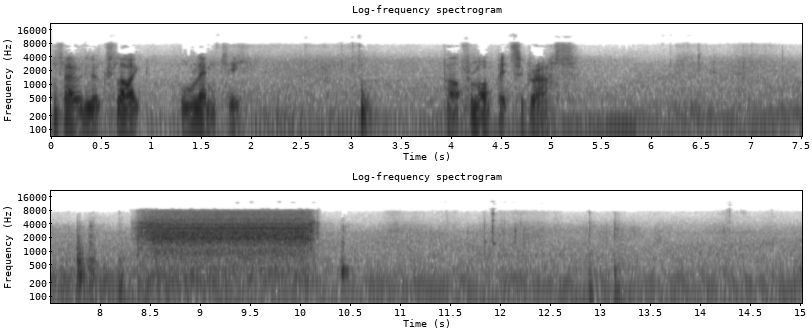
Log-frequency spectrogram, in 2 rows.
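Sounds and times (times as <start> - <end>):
cordless drill running: 8.3 - 10.2.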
